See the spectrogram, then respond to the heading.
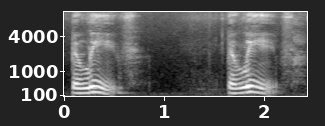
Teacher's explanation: we stress the second syllable believe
